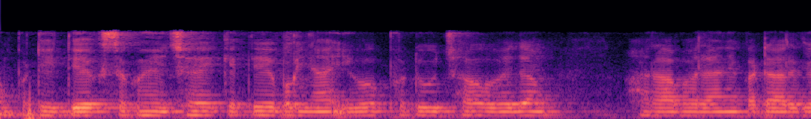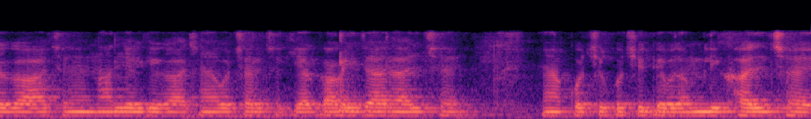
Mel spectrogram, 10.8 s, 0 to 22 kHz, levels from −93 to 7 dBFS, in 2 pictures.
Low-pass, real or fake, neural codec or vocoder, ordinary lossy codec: 7.2 kHz; real; none; Opus, 32 kbps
